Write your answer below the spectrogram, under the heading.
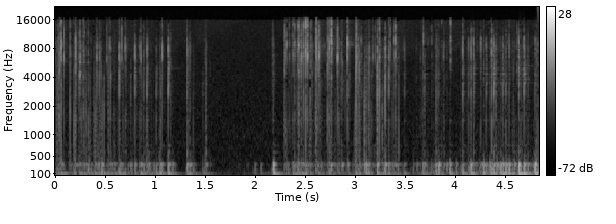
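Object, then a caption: Metal wire-mesh microphone grille. Long acrylic nails scratch across the top of a hollow metal wire-mesh microphone grille. The result is a dense, rapid run of scratchy clicks and rasps over a boomy low rumble, with a brief near-silent pause at about 1.7 seconds before the scratching resumes.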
